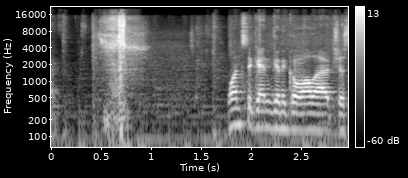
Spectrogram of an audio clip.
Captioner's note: Brennan exhales forcefully; sword thudding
